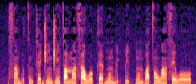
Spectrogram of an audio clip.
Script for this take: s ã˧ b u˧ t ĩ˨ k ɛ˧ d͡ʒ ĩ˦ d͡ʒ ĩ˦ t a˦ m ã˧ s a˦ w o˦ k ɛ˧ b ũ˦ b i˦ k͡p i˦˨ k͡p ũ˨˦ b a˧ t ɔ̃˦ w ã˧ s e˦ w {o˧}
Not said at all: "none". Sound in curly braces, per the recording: o˧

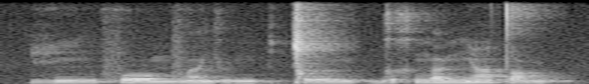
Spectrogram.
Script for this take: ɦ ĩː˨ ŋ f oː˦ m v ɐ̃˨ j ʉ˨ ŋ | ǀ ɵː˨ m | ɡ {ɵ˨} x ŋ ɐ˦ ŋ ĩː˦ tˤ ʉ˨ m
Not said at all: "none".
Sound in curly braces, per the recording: ɵ˨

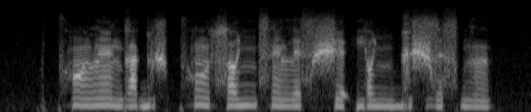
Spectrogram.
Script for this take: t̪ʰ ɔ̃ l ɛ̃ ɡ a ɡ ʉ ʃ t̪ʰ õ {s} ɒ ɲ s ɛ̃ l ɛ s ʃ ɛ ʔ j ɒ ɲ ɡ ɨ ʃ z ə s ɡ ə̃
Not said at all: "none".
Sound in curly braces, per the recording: s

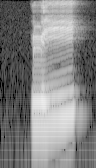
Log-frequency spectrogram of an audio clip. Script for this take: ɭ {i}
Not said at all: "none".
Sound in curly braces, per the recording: i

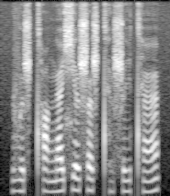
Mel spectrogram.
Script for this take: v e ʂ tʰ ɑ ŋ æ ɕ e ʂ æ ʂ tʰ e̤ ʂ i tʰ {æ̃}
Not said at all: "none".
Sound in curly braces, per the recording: æ̃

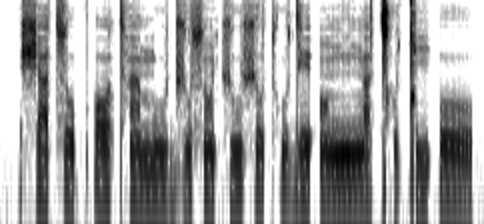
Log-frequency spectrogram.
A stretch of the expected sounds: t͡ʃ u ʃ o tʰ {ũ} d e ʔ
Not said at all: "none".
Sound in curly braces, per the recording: u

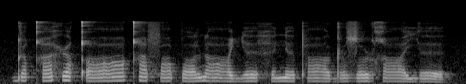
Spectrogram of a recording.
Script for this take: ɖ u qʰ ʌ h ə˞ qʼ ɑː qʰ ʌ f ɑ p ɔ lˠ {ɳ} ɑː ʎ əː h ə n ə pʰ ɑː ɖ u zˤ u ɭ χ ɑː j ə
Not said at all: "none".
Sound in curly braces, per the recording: ɳ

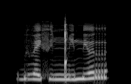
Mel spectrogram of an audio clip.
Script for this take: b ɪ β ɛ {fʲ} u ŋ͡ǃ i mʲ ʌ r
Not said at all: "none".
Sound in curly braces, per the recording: fʲ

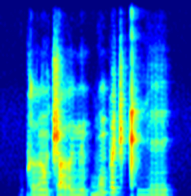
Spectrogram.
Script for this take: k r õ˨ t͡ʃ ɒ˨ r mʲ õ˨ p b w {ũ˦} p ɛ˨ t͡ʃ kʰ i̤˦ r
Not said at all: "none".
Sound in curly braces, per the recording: ũ˦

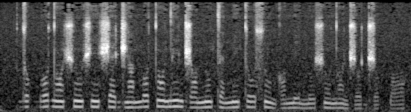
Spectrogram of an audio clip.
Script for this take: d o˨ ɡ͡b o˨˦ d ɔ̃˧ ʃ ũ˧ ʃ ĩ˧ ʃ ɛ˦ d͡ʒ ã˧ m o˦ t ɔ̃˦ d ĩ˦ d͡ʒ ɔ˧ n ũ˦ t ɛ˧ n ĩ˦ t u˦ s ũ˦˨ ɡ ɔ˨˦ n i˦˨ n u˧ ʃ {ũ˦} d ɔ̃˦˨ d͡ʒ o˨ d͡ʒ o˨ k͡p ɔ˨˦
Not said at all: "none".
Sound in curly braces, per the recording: ũ˦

